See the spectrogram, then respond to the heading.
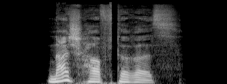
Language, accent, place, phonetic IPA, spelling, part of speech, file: German, Germany, Berlin, [ˈnaʃhaftəʁəs], naschhafteres, adjective, De-naschhafteres.ogg
- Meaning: strong/mixed nominative/accusative neuter singular comparative degree of naschhaft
